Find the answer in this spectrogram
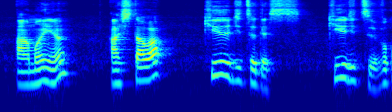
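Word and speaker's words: kyujitsu (休日): Se pronuncia kyujitsu. Kyujitsu, ok? Esse kanji de dia que vem no final, que significa sol também, aqui ele é lido jitsu.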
